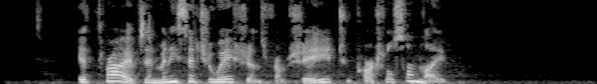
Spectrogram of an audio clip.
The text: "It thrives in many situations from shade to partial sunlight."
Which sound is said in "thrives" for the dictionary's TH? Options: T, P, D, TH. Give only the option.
TH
